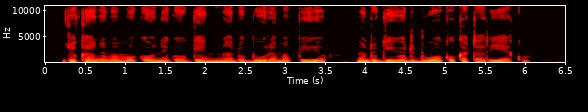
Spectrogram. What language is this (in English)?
Luo (Kenya and Tanzania)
